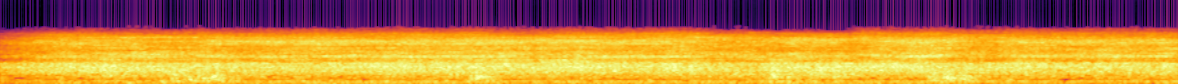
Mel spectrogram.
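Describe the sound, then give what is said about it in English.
A small airplane's engine drones as it turns to line up for the runway, a steady, fairly quiet hum with a hissing wash that barely changes over the whole stretch. “We're just making some turns here to get lined up for the runway.”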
